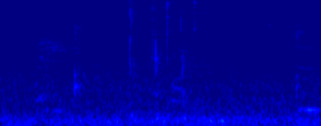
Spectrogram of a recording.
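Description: Near silence: faint room tone with a quick cluster of a few light clicks about a second in, typical of computer input while dragging a graphic.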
